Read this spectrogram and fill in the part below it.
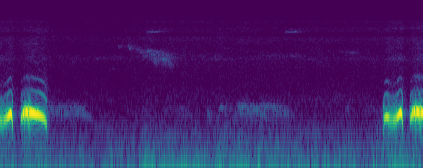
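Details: Spotted dove kept as a ground decoy for luring wild doves; one mellow two-part coo at the start and another at the end, with a long quiet gap and faint low rumble between.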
